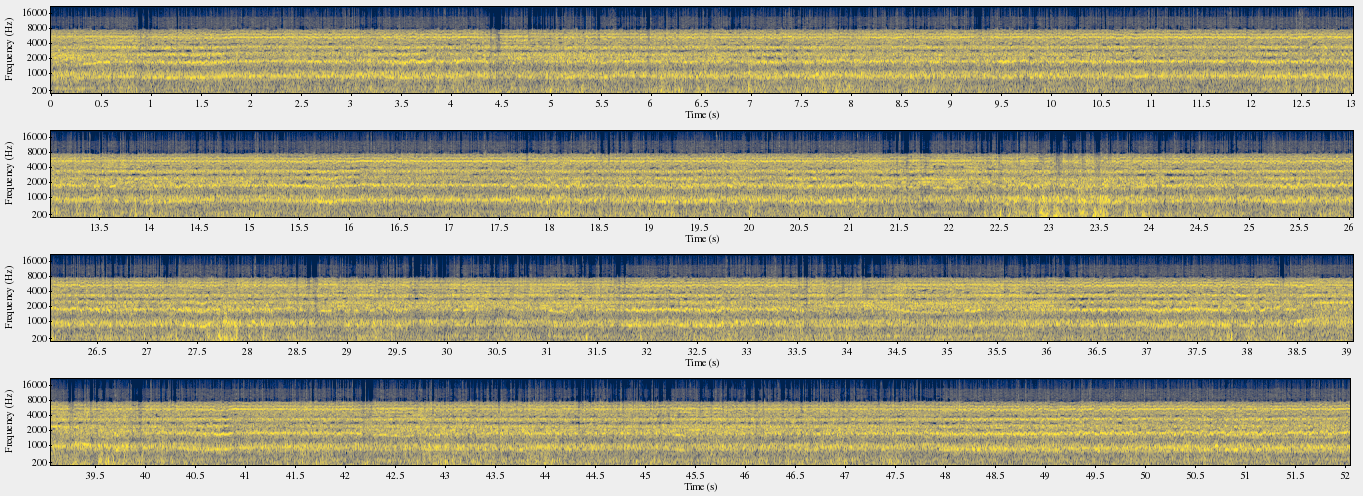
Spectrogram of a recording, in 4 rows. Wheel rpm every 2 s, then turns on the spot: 220, 230, 230, 230, 230, 230, 230, 230, 230, 230, 220, 210, 230, 230, 230, 230, 220, 220, 220, 260, 230, 230, 230, 230, 210, 210.
none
